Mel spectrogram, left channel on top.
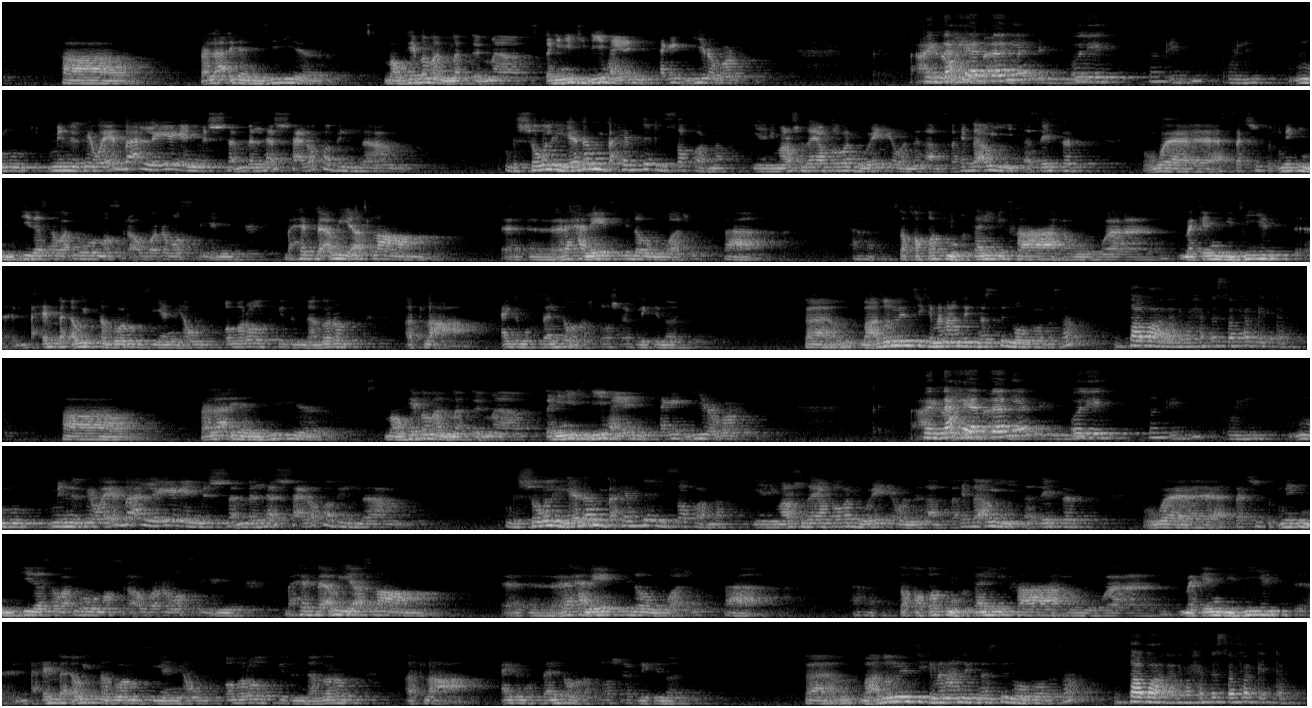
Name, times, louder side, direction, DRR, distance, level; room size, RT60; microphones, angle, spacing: voice 1, 0.6-1.4 2.0-3.2 3.8-7.4 9.1-10.8 11.6-12.6 12.9-17.2 18.1-20.3 20.6-23.8 24.5-28.7 29.0-30.5 31.2-33.1 33.4-33.8 34.7-34.9 35.1-38.9 39.2-42.7 43.3-43.9 44.2-46.2 47.3-50.0, left 1 dB, 50° left, 1 dB, 2.6 m, -27 dB
voice 2, 9.2-10.3 10.7-11.1 11.5-11.7 50.4-52.1, right 3 dB, 65° right, -2 dB, 2.8 m, -24 dB
21.5 x 7.9 x 3.0 m, 0.93 s
head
